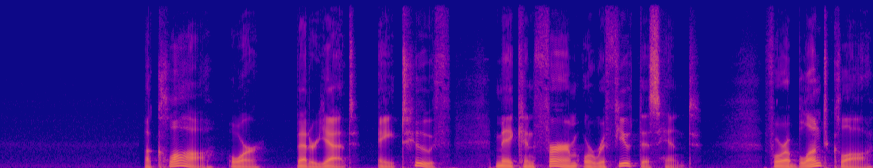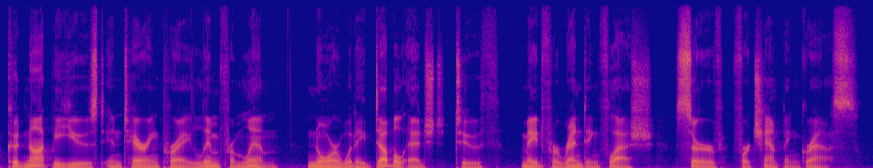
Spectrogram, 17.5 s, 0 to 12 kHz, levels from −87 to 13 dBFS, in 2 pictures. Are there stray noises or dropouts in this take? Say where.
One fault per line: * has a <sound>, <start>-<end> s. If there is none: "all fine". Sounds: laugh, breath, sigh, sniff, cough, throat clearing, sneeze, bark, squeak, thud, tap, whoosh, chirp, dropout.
all fine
